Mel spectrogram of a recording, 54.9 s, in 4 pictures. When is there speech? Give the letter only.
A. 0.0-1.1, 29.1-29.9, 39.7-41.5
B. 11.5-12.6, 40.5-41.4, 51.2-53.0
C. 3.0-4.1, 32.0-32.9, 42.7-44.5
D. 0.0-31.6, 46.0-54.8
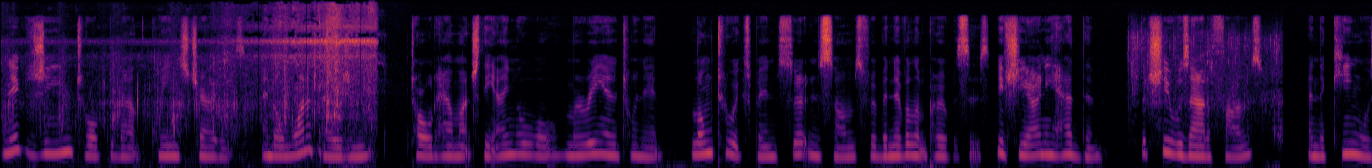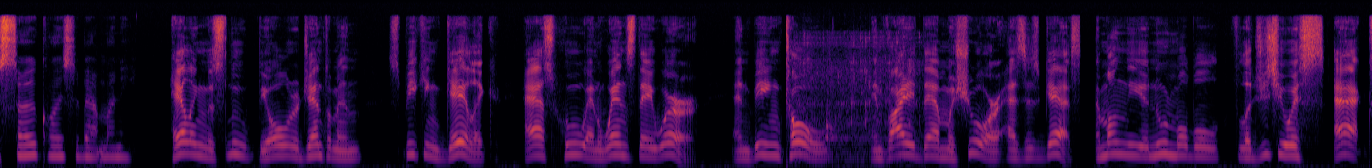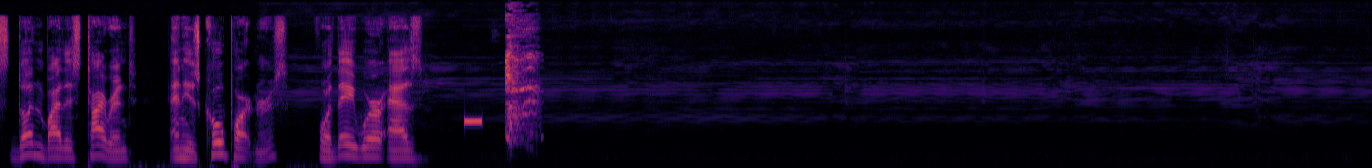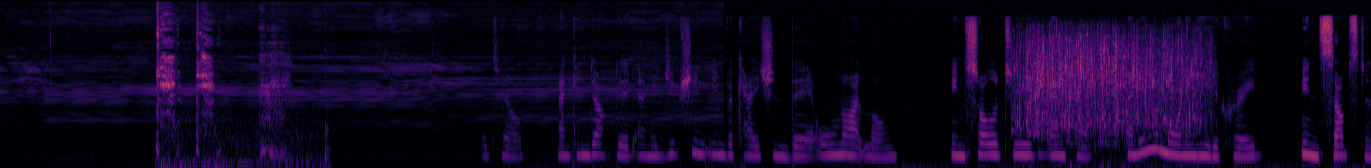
D.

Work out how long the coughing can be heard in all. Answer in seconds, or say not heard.
4 s.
